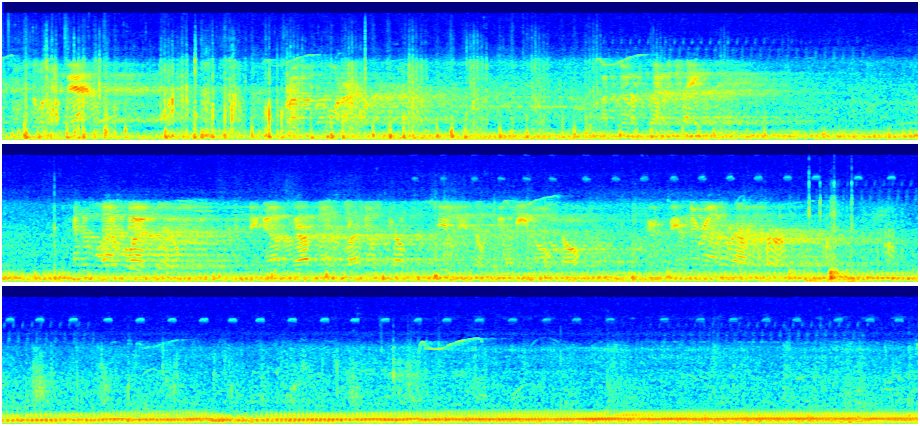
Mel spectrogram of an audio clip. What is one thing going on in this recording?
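A horse gallops over soft grass with dull thudding hoofbeats.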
